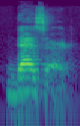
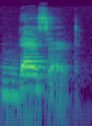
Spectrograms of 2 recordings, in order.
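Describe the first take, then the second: First: The stress is on the first syllable. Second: The same.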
